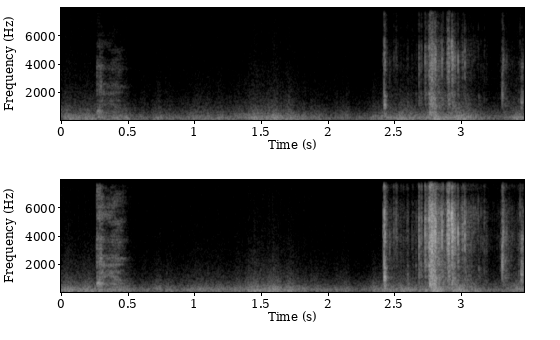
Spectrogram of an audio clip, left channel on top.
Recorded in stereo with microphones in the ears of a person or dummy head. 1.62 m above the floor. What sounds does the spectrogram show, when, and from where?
0.3 s a cough: 45° right (ahead or behind)
2.4 s a crack: 25° right (ahead or behind)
